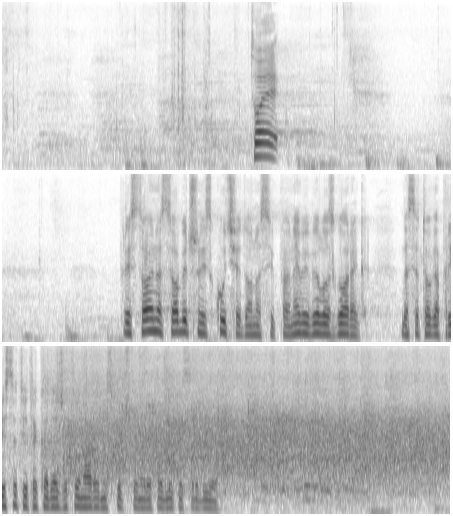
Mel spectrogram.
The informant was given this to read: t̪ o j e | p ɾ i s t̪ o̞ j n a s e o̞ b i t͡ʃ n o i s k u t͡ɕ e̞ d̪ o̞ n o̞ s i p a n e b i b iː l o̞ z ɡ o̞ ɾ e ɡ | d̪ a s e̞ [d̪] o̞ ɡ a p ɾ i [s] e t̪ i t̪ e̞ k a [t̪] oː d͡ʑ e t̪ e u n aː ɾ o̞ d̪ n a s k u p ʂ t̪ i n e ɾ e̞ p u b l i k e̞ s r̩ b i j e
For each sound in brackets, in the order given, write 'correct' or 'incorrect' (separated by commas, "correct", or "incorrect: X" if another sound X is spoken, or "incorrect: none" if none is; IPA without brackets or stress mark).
incorrect: t̪, correct, incorrect: d̪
